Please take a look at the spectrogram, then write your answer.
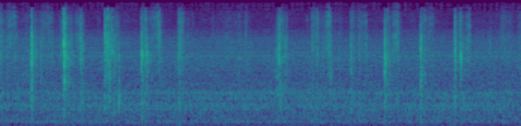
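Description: Tarot cards being shuffled by hand, a soft papery riffling with sharp flicks and slaps recurring irregularly over a few seconds, close and moderately quiet with no talking.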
